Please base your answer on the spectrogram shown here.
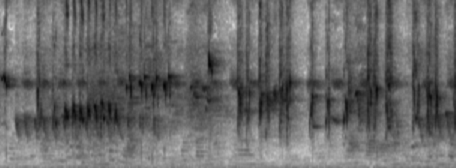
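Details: Horsfield's bush lark (branjangan) from a cage-bird tutor recording in 'gacor full tembakan' style: a fast buzzy trill of about ten notes, then loud bursts of high chirps and scratchy twitters.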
